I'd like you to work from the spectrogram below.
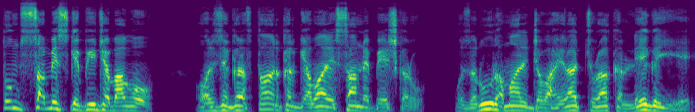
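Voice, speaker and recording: A man voicing a greedy, hot-tempered king who shouts commands in a storybook tale. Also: mid-range voice, animated, dry recording, clean studio sound. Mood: furious. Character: greedy, furious male king barking orders.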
